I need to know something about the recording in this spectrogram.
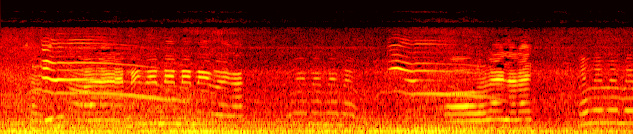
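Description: Long-haired calico Persian cat meowing several times: a long drawn-out meow falling in pitch, then shorter ones, over a steady low traffic hum.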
